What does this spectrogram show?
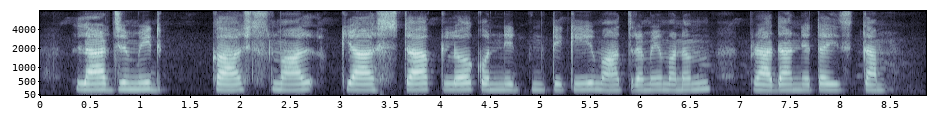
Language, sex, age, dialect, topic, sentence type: Telugu, female, 36-40, Telangana, banking, statement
